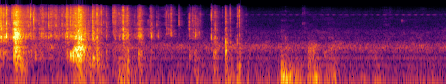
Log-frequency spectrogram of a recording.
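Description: Crinkling and rustling of a baseball card pack's wrapper and cards being handled, stopping about two and a half seconds in.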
